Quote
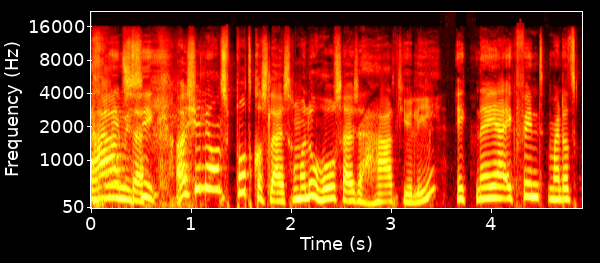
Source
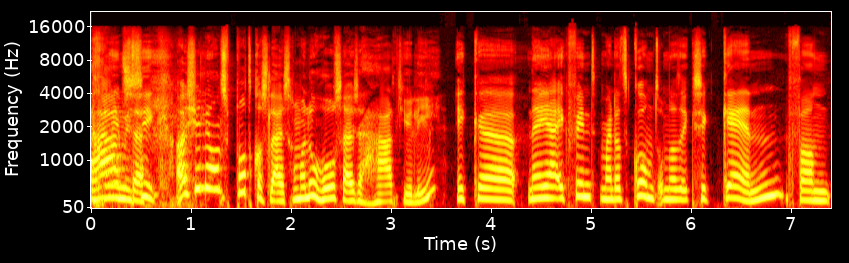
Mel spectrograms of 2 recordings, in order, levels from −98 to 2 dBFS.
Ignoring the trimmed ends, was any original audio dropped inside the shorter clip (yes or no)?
yes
